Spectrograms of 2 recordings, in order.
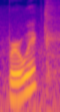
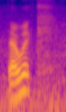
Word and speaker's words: Berwick: is the beast of berwick berwick spelled like besswick but they don't pronounce it that way um anyway the narrator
